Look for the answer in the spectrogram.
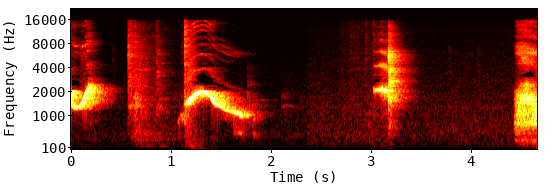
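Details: African grey parrot kept in a cage, recorded in 2012 while talking and calling for its owner's mum; short sliding whistles and clipped squawks come in separate bursts with silent gaps, then a harsher noisy note at the end.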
